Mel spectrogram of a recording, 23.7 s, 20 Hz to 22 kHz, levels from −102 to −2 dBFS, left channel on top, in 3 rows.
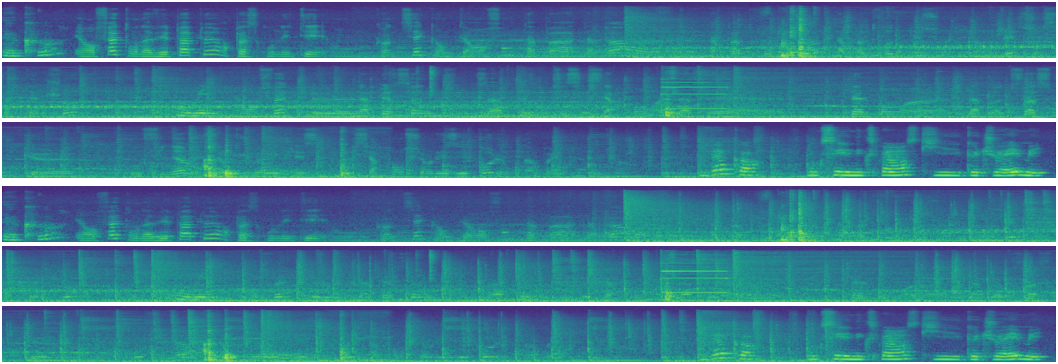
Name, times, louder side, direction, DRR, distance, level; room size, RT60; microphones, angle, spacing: voice 1, 0.0-0.5 9.2-9.5 21.0-21.5 21.8-23.6, left 2 dB, 10° left, 1.2 m, -24 dB
voice 2, 0.6-8.6 9.6-13.8 14.3-16.4 16.8-20.5, left 3 dB, 75° left, 0.7 m, -36 dB
sound 1, 1.9-12.6, left 4 dB, 40° left, 0.4 m, -37 dB
sound 2, 2.6-18.7, right 2 dB, 15° right, 0.9 m, -31 dB
sound 3, 4.7-22.1, right 3 dB, 65° right, 0.6 m, -33 dB
3.0 x 2.4 x 3.0 m
head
